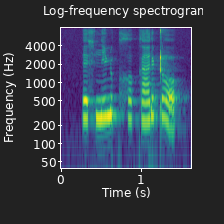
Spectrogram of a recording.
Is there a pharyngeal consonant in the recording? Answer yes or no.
no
